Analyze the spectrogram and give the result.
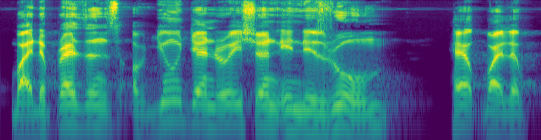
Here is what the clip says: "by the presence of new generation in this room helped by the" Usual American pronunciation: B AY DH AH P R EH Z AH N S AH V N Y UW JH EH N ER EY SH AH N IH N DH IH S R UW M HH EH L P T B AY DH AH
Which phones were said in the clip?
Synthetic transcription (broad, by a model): B AY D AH P R EH Z AH N S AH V N Y UW JH EH N ER EY SH AH N IH N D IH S R UW M HH EH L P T B AY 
